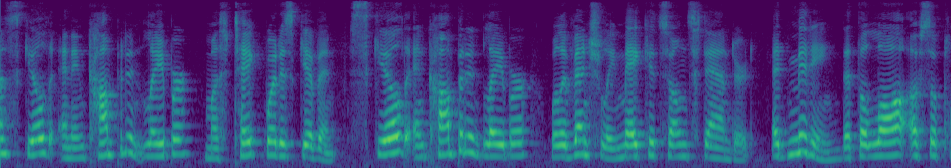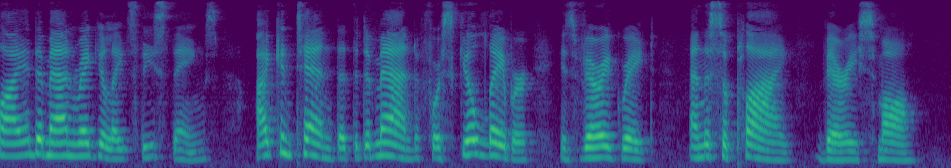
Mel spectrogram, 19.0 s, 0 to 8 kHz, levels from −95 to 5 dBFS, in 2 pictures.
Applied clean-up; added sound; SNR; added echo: none; none; none; none.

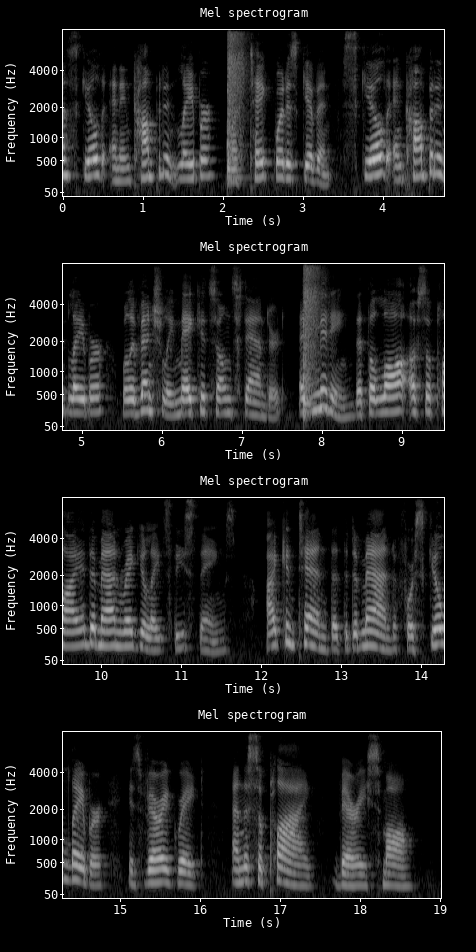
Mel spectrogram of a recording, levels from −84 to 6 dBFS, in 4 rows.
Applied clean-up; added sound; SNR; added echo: none; Snare drum; 9 dB; none.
